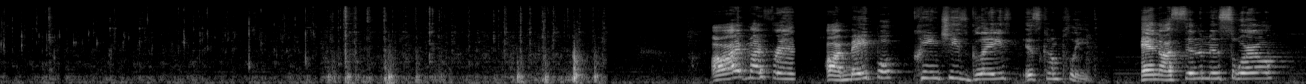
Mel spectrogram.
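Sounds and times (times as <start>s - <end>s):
whisk wet squelching: 0.0s - 6.1s.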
